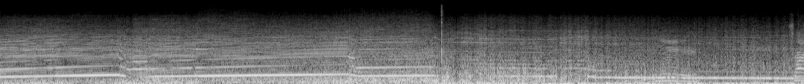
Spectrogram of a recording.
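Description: A BMW S1000RR motorcycle engine revs hard and loud, its pitch climbing and then repeatedly dropping back as traction control cuts power. The roar is continuous and close throughout.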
